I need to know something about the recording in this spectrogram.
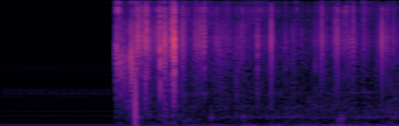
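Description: A needle crackles and hisses in a spinning record's groove.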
